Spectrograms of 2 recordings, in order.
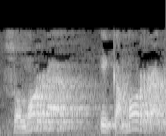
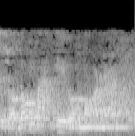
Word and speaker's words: Sodoma y Gomorra: Todos los demás somos Somorra y Camorra, como decía ella, porque nunca en su vida logró pronunciar bien eso de Sodoma y Gomorra.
